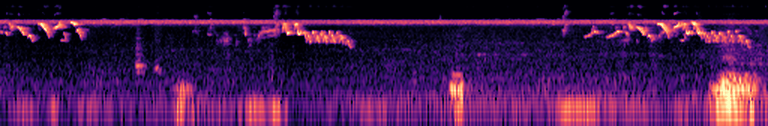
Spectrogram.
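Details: Bird song in several bursts of rapid, sharp, descending notes, separated by pauses, with a constant shrill background tone and a few low thumps.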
